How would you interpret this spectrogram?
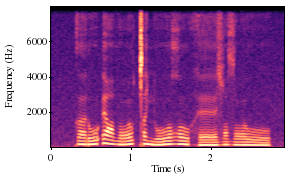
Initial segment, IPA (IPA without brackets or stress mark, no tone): k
